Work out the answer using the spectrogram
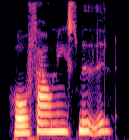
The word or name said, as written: hårfarvningsmiddel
